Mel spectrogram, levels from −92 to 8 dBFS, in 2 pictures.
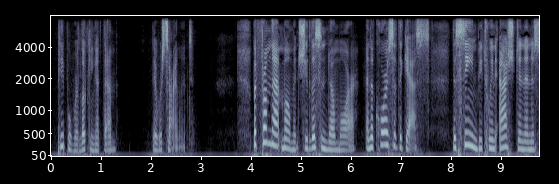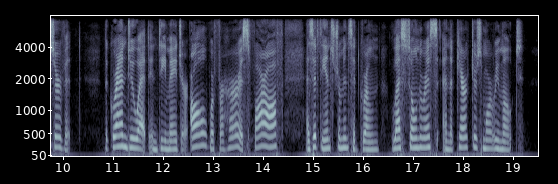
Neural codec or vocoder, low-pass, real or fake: none; 7.2 kHz; real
